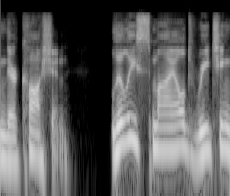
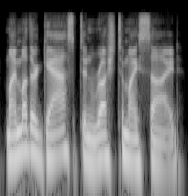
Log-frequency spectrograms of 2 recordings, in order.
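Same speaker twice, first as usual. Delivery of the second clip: ordinary delivery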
